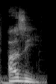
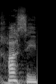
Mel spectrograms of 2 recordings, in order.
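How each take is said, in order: First: It begins with a vowel and has a Z sound. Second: It begins with H and has an S sound. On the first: This is how relatives in Newfoundland say it. "they don't pronounce H's, and those S's are usually pronounced as Z's" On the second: This is the standard family name. "so it is Hussey"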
